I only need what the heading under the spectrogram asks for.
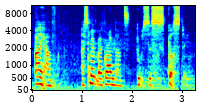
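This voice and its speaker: An actress playing a blunt, defiant but loyal young child in a naturalistic radio drama. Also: female voice, on the high side, moderate pace, fairly bright tone, a little hiss or hum, lightly acted. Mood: matter-of-fact.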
